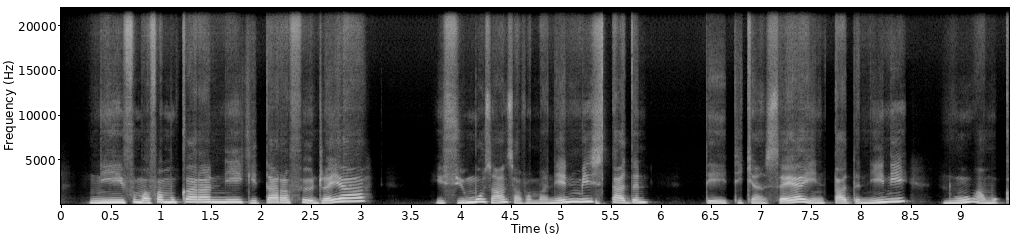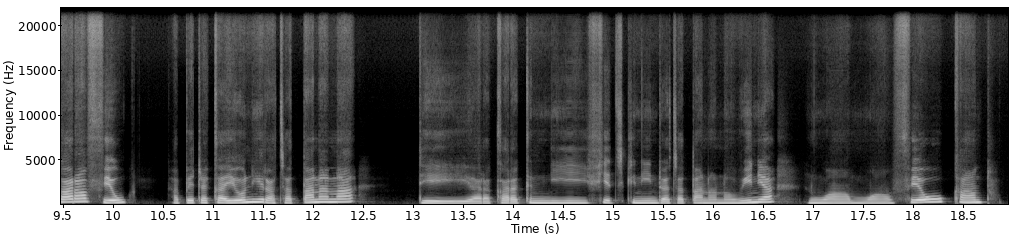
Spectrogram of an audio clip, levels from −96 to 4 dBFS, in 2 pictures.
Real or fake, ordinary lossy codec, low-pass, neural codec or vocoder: fake; none; none; autoencoder, 48 kHz, 128 numbers a frame, DAC-VAE, trained on Japanese speech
